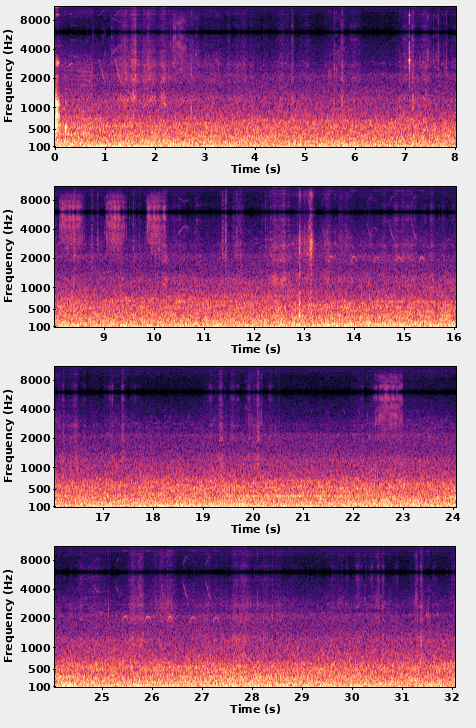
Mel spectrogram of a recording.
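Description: Steady rushing outdoor background noise, with a few faint short scrapes and rustles about a third of the way in and again a little past the middle.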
